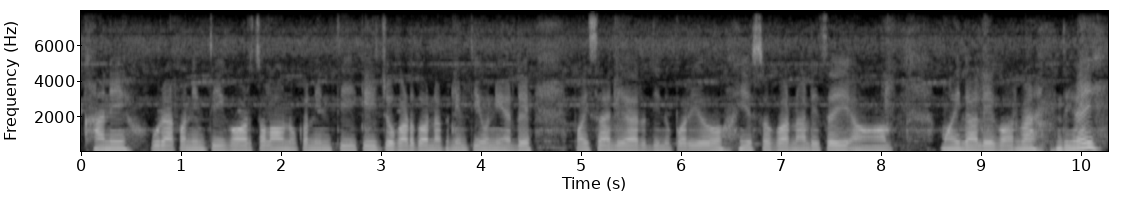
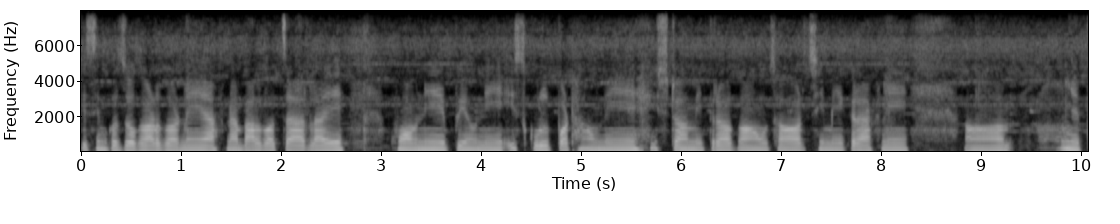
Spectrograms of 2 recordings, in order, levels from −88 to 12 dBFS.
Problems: none marked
